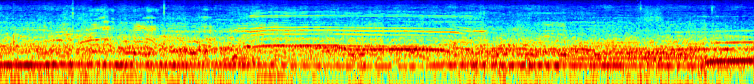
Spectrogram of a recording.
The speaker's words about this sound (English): Getting booed by people sitting in the fucking grass. Goddamn launch seats.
